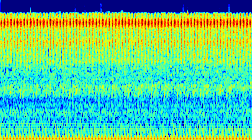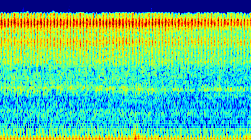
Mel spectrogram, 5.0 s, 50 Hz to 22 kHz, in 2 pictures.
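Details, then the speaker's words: 2014 Chevy Cruze LT 1.4 L turbo after replacing the failed PCV valve cover (GM 25198877) to fix a P0171 lean code: smooth, even idle with steady low hum and no hiss; healthy after repair. "is like a kitty again"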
